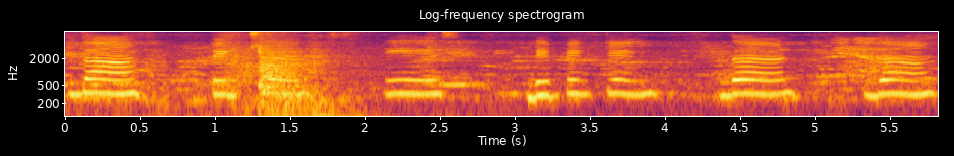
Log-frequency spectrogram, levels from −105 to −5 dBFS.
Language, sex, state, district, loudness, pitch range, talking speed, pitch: English, female, Andhra Pradesh, Sri Satya Sai, -15 LUFS, 285-325 Hz, 60 wpm, 320 Hz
